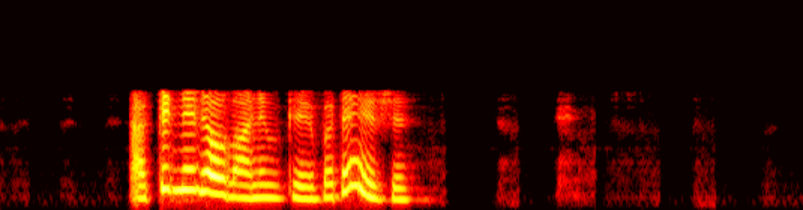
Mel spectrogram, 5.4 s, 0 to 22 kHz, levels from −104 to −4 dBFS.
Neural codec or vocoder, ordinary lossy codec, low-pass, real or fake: codec, 16 kHz, 0.5 kbps, FunCodec, trained on LibriTTS, 25 frames a second; none; 3.6 kHz; fake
